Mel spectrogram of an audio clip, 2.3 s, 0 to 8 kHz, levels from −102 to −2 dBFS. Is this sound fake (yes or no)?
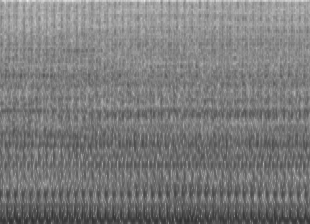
no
